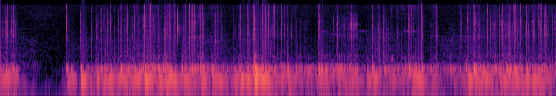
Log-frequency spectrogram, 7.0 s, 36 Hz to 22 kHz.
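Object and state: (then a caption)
Metal microphone grille being scratched. Long nails on both hands scratch and rub the hollow, rounded metal mesh grille of a black microphone. The result is a continuous, muffled, throbbing low rumble around 110 Hz, laced with dense crackling scrapes. It drops briefly to near silence just after the start, then resumes steadily.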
